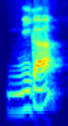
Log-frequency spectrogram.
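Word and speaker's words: 내가: Danielle, um, Danielle once, uh, nega It's pronounced as niga and we have a video on our channel.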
